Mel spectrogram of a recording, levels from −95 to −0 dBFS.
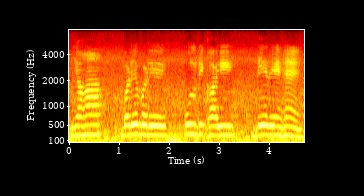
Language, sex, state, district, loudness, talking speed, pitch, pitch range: Hindi, female, Haryana, Charkhi Dadri, -13 LUFS, 100 wpm, 245 Hz, 240-255 Hz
